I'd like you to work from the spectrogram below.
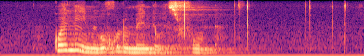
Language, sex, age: South Ndebele, female, 24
